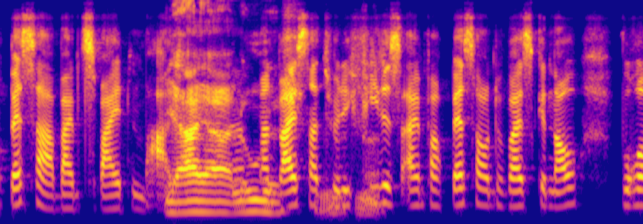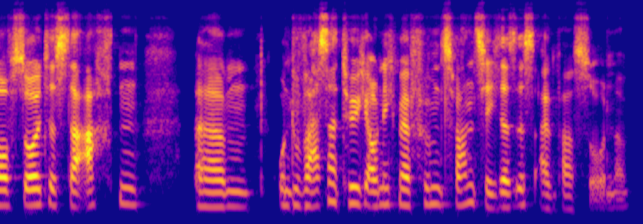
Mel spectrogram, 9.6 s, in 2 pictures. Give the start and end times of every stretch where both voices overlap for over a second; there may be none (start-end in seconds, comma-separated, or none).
1.2-2.9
